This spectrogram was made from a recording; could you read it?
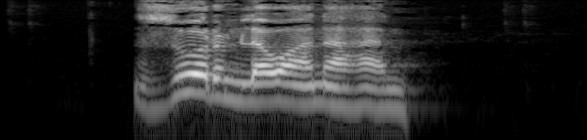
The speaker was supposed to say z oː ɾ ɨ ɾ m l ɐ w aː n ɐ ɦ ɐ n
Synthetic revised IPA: z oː ɾ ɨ m l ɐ w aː n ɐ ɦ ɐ n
